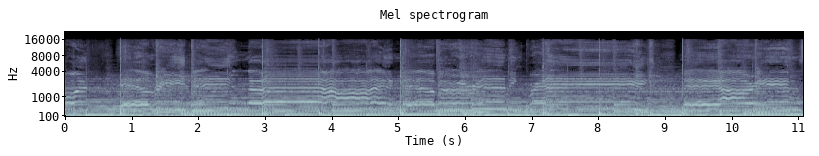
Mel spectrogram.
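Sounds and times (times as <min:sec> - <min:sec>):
acoustic guitar: 0:00.0 - 0:11.0
band with steady low beat: 0:00.0 - 0:11.0
men singing together: 0:00.0 - 0:11.0.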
